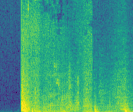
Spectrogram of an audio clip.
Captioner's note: explosion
